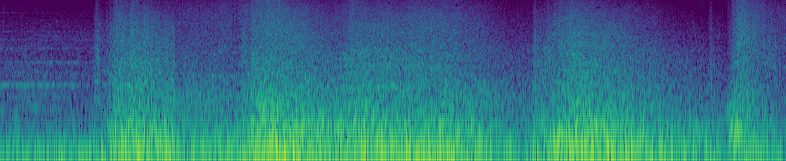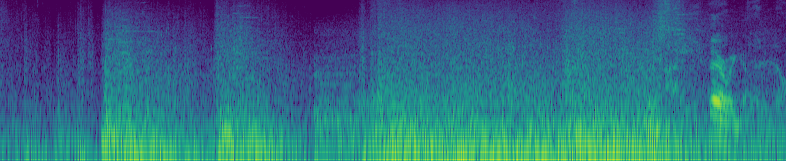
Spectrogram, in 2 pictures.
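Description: Fire bursts and roars in loud blasts.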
